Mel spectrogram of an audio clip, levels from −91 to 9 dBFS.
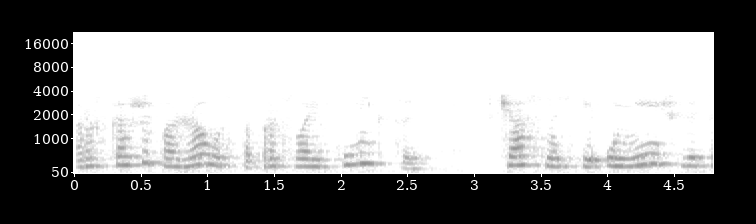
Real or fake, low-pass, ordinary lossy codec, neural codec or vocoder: real; 3.6 kHz; Opus, 32 kbps; none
